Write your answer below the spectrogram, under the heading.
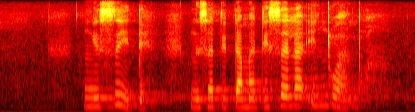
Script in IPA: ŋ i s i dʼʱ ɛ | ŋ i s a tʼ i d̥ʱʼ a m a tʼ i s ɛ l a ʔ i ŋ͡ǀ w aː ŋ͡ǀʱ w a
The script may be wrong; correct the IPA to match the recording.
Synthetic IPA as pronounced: ŋ i s i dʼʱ ɛ | ŋ i s a tʼ i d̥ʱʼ a m a tʼ i s ɛ l a ʔ i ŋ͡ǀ w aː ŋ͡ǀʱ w a

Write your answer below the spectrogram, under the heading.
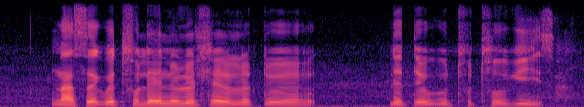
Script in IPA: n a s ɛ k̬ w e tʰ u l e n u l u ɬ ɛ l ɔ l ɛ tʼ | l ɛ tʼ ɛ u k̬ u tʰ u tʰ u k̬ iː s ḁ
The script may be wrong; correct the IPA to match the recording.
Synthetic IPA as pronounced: n a s ɛ k̬ w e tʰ u l e n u l u ɬ ɛ l ɔ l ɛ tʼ | l ɛ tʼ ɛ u k̬ u tʰ u tʰ u k̬ iː s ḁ

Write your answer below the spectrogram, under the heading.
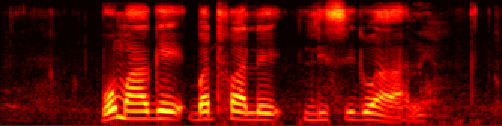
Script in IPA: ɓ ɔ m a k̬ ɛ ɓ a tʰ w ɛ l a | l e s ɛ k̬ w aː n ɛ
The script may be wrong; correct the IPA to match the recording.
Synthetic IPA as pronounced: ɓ ɔ m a k̬ ɛ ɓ a tʰ w a l ɛ | l i s i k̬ w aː n ɛ

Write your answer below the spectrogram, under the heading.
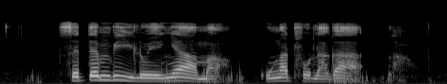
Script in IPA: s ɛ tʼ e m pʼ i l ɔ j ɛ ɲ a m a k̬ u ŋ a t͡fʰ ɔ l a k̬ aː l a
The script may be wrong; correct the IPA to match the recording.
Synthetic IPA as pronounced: s ɛ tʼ e m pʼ i l ɔ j ɛ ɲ a m a k̬ u ŋ a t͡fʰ ɔ l a k̬ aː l a

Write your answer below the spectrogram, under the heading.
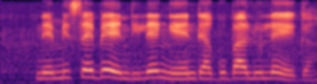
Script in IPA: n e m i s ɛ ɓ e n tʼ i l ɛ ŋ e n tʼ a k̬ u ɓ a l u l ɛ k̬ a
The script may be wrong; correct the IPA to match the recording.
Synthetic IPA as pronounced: n e m i s ɛ ɓ e n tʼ i l ɛ ŋ ɛ n tʼ a k̬ u ɓ a l u l ɛː k̬ a

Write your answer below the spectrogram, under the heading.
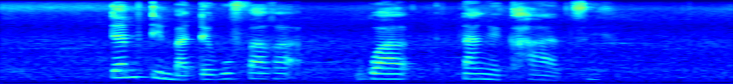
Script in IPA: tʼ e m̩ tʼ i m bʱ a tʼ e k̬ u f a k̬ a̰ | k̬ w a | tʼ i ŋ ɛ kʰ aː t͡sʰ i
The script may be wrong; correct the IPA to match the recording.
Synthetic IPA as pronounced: tʼ e m̩ tʼ i m bʱ a tʼ e k̬ u f a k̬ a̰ | k̬ w a | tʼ a ŋ ɛ kʰ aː t͡sʰ i

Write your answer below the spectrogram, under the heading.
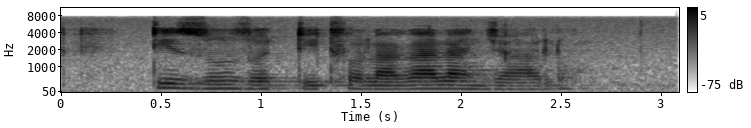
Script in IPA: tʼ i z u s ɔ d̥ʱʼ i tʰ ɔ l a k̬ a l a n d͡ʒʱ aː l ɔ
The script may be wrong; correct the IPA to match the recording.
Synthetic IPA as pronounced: tʼ i z u z ɔ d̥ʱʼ i tʰ ɔ l a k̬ a l a n d͡ʒʱ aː l ɔ

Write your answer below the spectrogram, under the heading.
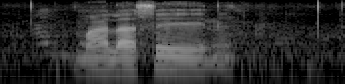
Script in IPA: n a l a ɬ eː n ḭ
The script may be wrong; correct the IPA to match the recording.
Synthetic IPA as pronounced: m a l a ɬ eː n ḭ

